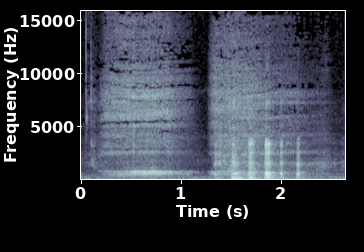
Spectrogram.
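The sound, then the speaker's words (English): Several people take a deep breath into a microphone during a sound test, giving a soft breathy rush followed by a few louder, sharper gasps and snorts. “Can everyone take a deep breath so we can test this?”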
